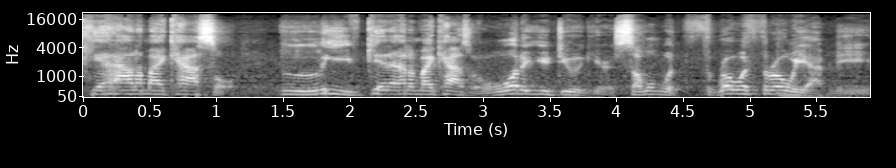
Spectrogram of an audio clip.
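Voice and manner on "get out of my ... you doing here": mock lordly, offended noble voice, barking yell. Retelling yelling at people from a castle tower: imitating yelling as a noble. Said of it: "I just started yelling at people".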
